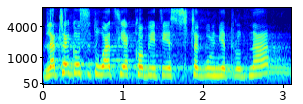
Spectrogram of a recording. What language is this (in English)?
Polish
